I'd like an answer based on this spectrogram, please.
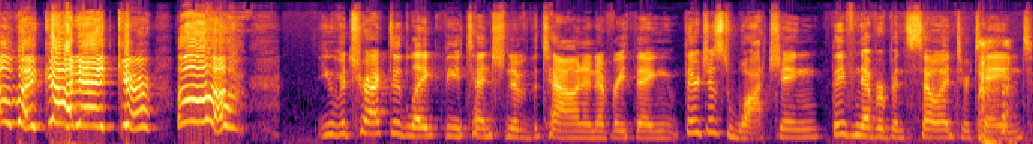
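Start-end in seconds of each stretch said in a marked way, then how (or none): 0.0-2.0 very high, drawn-out, mournful keening wail. Voicing a wife wailing in the background over her dead husband: wailing wife. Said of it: "is still wailing in the background".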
